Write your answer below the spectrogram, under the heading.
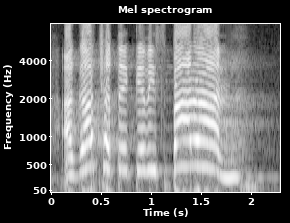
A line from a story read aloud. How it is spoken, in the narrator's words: yelled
